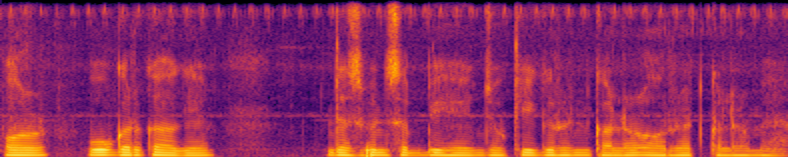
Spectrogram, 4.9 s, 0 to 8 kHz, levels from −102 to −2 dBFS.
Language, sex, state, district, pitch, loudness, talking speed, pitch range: Hindi, male, Arunachal Pradesh, Papum Pare, 120 Hz, -18 LUFS, 220 wpm, 115-125 Hz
